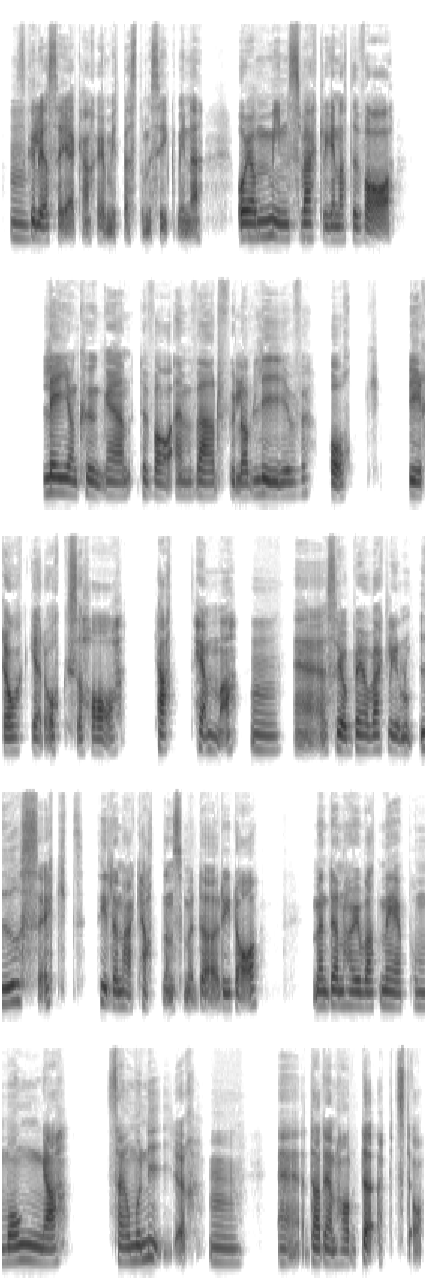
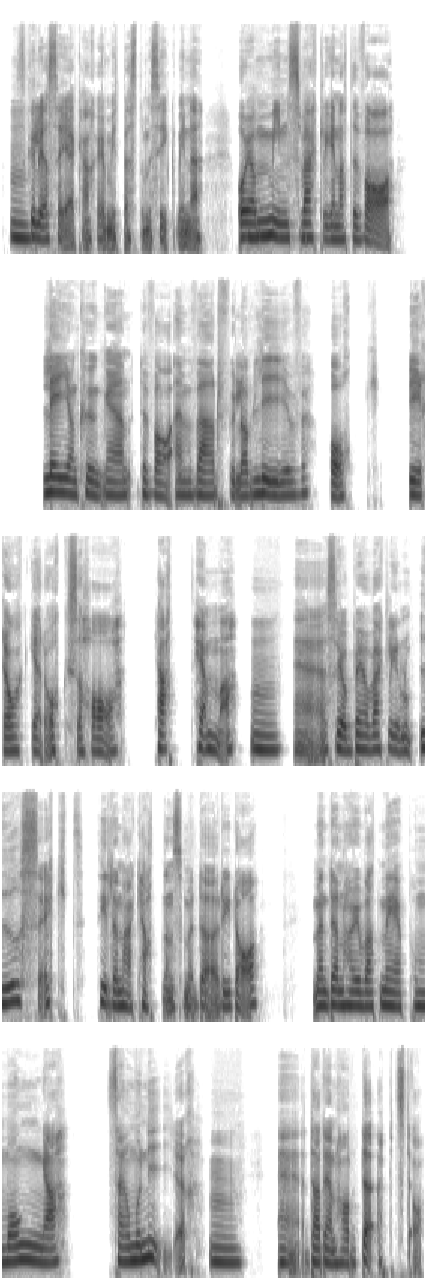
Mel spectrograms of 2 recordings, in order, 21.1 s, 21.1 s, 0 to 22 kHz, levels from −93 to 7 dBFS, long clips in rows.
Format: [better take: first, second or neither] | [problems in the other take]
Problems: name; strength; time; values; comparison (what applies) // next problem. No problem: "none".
second | thin; very; fading below 350 Hz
